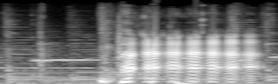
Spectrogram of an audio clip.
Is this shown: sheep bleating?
yes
